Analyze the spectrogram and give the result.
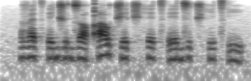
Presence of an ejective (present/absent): present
